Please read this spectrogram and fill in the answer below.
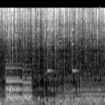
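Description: Light background music of short held notes, a little louder in the first half-second. Beneath it, faint clinking of coffee beans being turned in a stone hand mill.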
